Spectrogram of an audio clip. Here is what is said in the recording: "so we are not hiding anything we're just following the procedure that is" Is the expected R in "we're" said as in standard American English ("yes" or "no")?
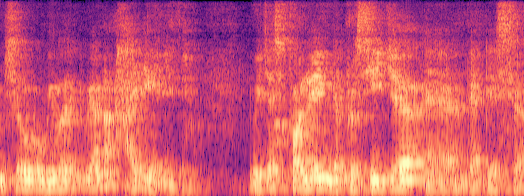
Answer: no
